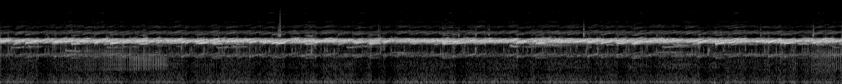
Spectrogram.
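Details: Massed spring peepers at a pond after dark early in the year, their shrill overlapping peeps forming a continuous high ringing, with a short lower buzzy call at the start.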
